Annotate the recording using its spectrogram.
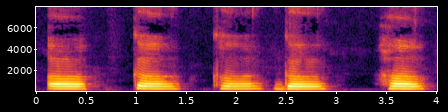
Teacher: तो डायरेक्टली हमारे गले से उच्चारण हो रहा है उनका। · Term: कंठ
